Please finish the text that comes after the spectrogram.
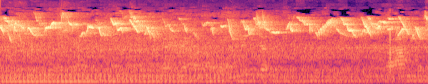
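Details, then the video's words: Fast, crowded song of a kecial kuning (Lemon-bellied white-eye), 'speed rapat fighter' style: nonstop high twittering with quick rising and falling slurs, steady in volume, a low hum and a brief click near the end. "KECIAL KUNING SPEED RAPAT FIGHTER (BURUNG KACA MATA LOMBOK)"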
